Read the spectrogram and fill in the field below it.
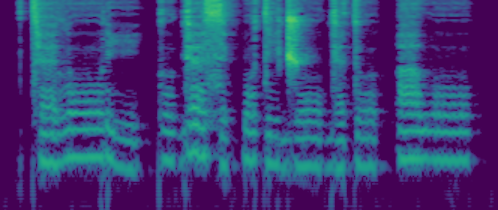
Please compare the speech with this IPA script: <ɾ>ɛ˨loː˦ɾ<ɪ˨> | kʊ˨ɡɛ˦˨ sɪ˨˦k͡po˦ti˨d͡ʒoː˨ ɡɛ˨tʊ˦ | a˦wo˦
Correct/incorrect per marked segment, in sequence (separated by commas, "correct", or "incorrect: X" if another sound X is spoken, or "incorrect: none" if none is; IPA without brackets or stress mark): incorrect: tʰ, incorrect: i˨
